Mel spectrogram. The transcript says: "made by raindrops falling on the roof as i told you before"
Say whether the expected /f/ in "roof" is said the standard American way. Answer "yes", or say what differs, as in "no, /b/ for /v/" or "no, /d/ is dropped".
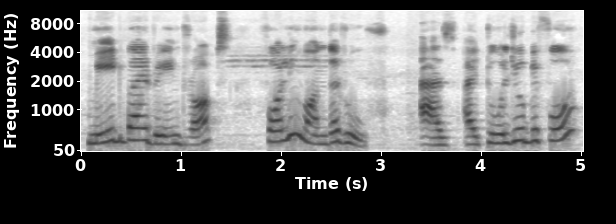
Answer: yes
